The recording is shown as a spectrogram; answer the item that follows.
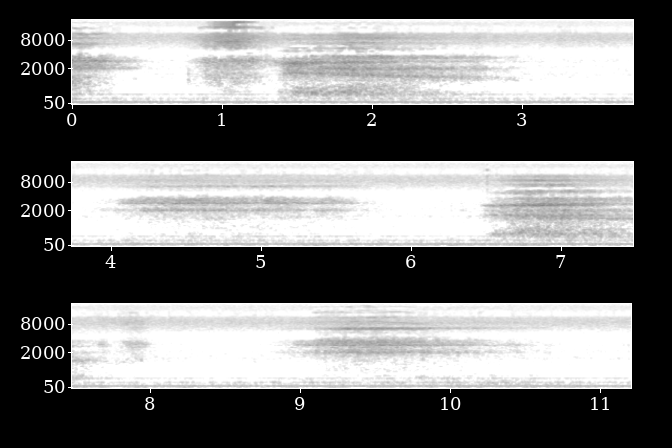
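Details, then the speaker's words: Normal bronchovesicular breath sounds over the middle thorax during a student nurse's respiratory assessment: slow deep breaths in through the nose, with even inspiratory and expiratory phases and no added sounds. "all right so where i just listened was bronchovascicular so those were even inspiratory and even excretory sounds"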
